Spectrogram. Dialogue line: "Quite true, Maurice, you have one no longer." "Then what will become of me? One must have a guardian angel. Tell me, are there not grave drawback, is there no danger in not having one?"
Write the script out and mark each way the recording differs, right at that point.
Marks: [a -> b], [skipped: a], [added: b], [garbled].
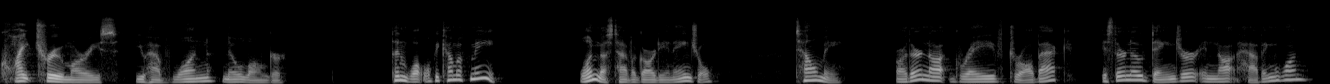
"Quite true, Maurice, you have one no longer." "Then what will become of me? One must have a guardian angel. Tell me, are there not grave drawback, is there no danger in not having one?"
